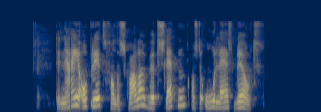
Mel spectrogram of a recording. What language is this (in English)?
Western Frisian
